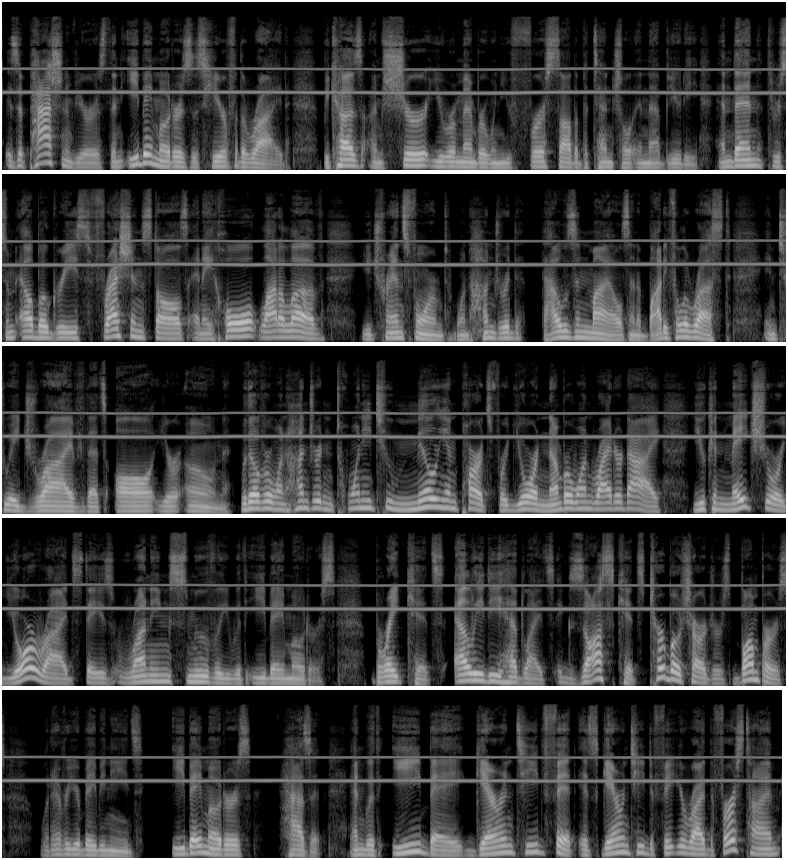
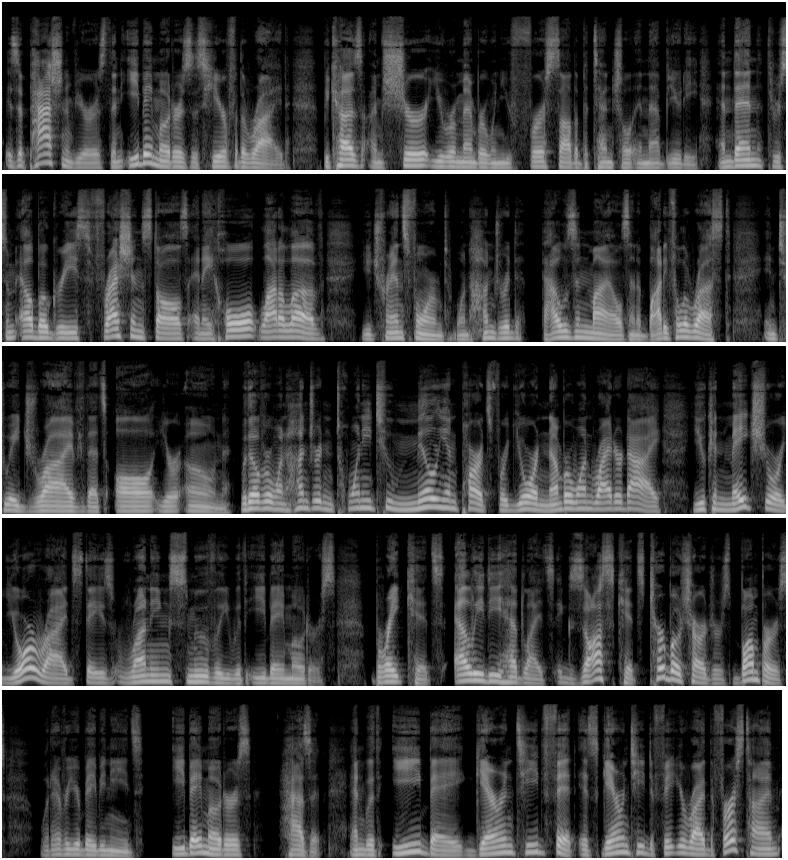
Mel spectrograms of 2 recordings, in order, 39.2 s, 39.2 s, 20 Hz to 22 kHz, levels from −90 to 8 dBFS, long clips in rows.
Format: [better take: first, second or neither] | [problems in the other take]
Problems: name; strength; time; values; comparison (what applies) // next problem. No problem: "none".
second | high-pitched whine; loud; throughout; 2.5 kHz, 9 dB below the speech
